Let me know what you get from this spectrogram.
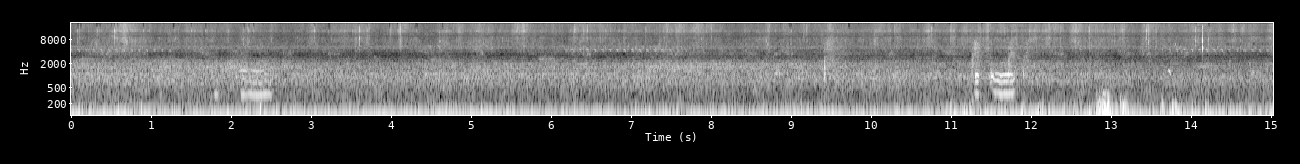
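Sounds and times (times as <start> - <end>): chickens shuffling and pecking: 0.0 - 15.0
chicken clucking: 0.2 - 5.3, 8.6 - 15.0.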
